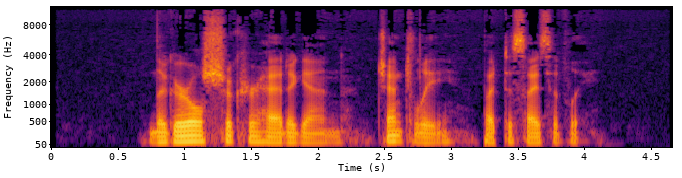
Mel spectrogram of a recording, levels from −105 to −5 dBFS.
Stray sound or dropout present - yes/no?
no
